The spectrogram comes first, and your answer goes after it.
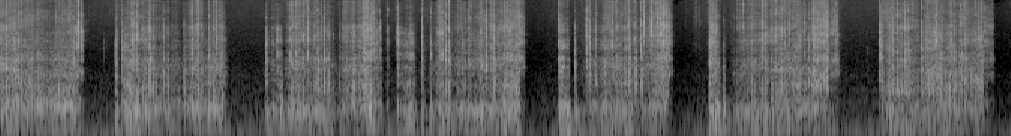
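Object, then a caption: Sandpaper sheet rubbed with a wooden stick. A long flat wooden stick is rubbed and scratched across a flat, gritty, coarse sandpaper sheet. It makes six rough, broadband rasping bursts with a low, grainy body, separated by short quiet pauses.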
